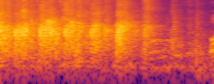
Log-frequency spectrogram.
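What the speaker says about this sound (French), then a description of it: "Merci, on leur applaudit." An audience at a LEGO fan convention talk in Lyon claps together in a short burst of rhythmic, fairly loud applause that fades out after a couple of seconds.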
